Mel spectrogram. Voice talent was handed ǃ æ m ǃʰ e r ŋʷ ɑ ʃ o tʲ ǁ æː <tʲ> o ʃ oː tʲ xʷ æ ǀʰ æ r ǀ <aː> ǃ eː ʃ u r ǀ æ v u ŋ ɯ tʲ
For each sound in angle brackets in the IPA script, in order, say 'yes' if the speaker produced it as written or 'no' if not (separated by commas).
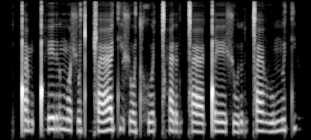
yes, no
